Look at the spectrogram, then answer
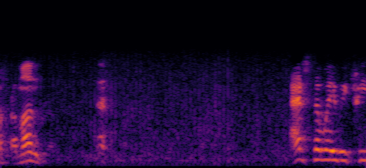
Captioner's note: laughs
